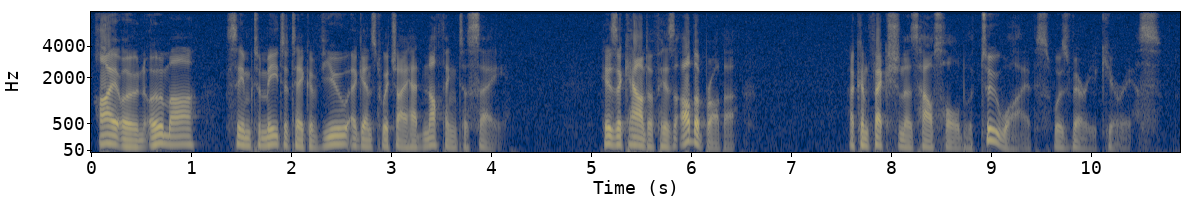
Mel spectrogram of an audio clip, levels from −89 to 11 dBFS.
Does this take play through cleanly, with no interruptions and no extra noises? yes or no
yes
